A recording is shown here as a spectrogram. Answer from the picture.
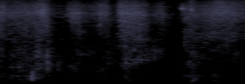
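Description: Soft rustling of fabric bags and straps being handled as a tote bag is picked up and lifted onto the shoulder.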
